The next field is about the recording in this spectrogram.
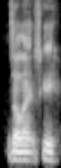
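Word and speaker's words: Zelensky: how you say it, Zalinsky Z uh Zalinski.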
